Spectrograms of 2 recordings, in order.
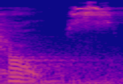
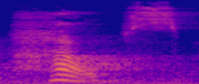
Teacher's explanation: The letter H in English is a voiceless glottal fricative, which allows a breathy airflow when an English speaker is speaking. So to know that this voiceless glottal fricative, you would place your hand in front of your mouth and pronounce a letter H word.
